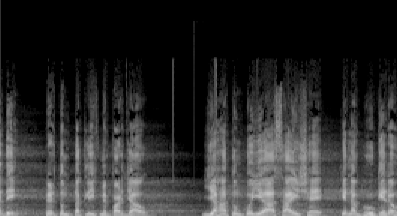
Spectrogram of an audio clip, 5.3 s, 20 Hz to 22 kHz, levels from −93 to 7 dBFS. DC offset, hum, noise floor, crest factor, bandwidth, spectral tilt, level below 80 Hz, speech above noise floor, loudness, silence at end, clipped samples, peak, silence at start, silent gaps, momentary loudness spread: under 0.1%; none; -49 dBFS; 20 dB; 16 kHz; -3.5 dB/octave; -62 dBFS; 26 dB; -21 LUFS; 0 s; under 0.1%; -2 dBFS; 0 s; none; 6 LU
